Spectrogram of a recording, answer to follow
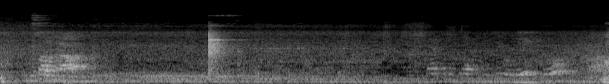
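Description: A single sharp clink of a hard object with a short ringing tone, about two seconds in, amid quiet voices.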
